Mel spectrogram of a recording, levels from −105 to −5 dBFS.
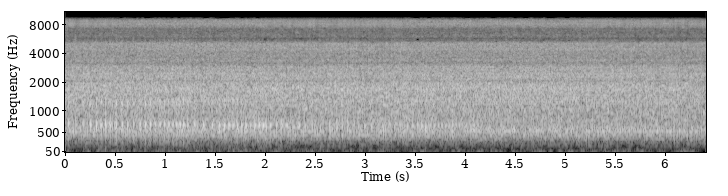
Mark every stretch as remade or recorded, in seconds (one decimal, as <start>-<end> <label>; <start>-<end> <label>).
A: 0.0-0.5 remade; 0.5-2.0 recorded; 2.0-3.4 remade; 3.4-5.2 recorded; 5.2-6.4 remade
